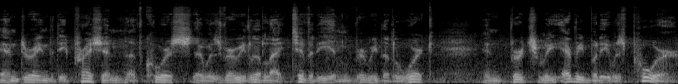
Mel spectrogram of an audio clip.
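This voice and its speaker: A man with an American accent and a very deep, low voice talks fairly quickly with ordinary pitch variation over noticeable background noise. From northeastern Pennsylvania coal region. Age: 90s. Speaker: war veteran. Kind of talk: interview storytelling.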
